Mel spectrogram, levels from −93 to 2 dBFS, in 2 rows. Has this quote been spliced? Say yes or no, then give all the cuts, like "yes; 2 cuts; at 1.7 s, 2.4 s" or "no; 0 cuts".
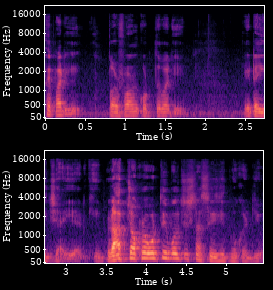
yes; 1 cut; at 3.4 s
